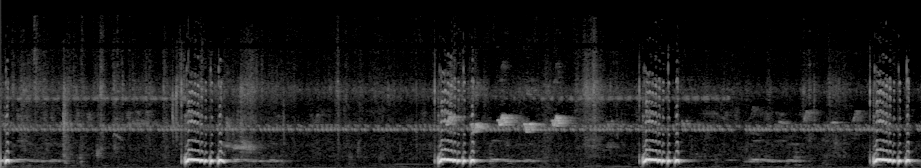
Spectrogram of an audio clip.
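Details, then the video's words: Deep-voiced local zebra dove kept for luring birds: four loud, stuttering, bubbly coo phrases spaced roughly three seconds apart, each fading into a faint level tail, with near silence between. "Perkutut Lokal Suara Ngebas || Cocok Buat Pikat"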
